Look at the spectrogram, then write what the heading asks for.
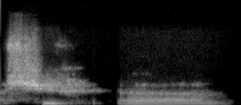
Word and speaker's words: xu: CHU, donc ça s'écrit XU.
